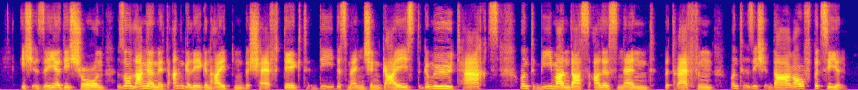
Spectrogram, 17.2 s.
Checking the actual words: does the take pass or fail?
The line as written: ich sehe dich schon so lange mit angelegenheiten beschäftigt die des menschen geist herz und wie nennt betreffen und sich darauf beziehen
fail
